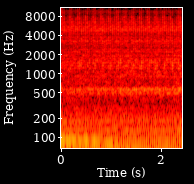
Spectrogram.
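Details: Vauxhall Vivaro/Opel 2.0 turbo diesel van at idle, owner suspects turbo failure and says it now sounds worse. Fast, steady low clatter with a loose rattling undertone at each firing; rattle at idle, cause unknown.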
